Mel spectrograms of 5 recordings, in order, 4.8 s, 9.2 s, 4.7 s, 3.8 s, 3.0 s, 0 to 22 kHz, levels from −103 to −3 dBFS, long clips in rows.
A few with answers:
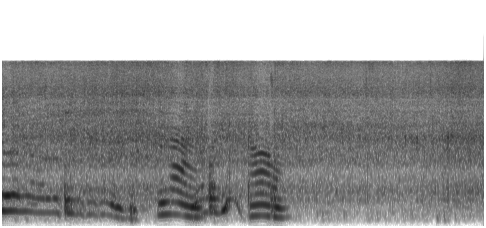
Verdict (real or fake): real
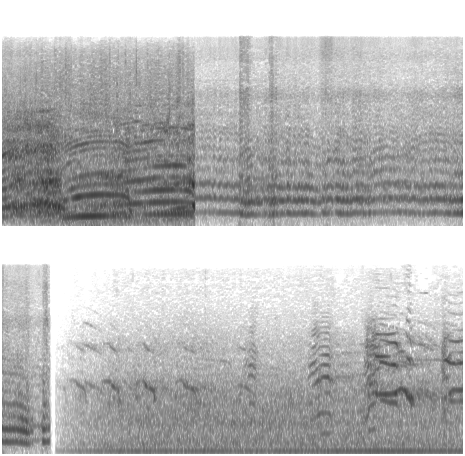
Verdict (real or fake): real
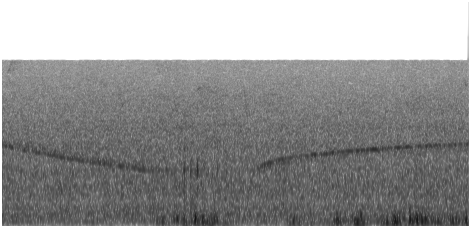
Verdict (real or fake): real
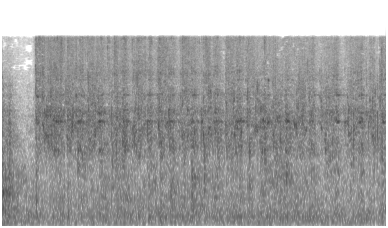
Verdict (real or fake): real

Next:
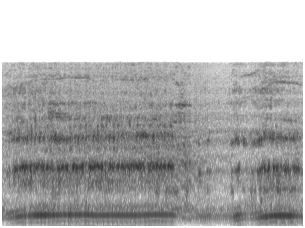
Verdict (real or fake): real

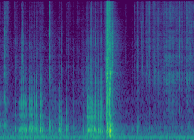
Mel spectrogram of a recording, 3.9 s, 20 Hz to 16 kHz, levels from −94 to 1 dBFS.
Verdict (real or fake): fake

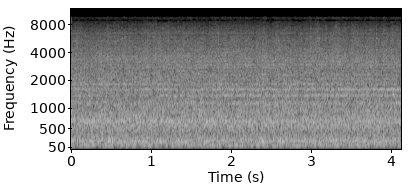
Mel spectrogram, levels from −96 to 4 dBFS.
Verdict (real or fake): fake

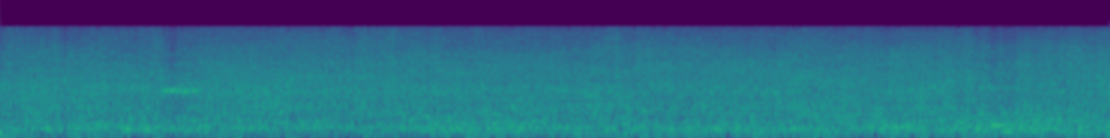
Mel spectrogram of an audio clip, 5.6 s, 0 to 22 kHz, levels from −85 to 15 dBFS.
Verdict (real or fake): fake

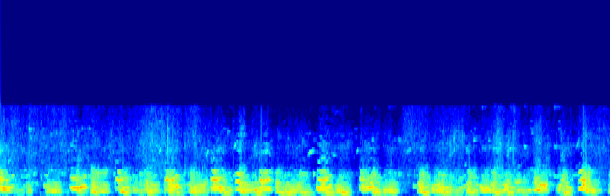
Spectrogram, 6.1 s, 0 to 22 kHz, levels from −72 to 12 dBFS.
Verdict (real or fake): real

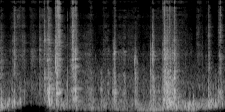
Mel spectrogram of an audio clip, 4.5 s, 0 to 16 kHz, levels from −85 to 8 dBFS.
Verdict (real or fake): fake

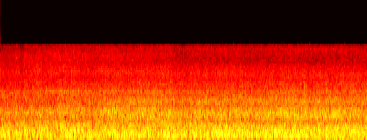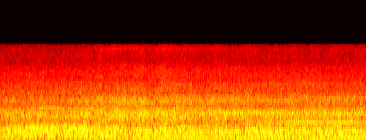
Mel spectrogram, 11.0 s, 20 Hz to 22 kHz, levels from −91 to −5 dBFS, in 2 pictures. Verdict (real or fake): real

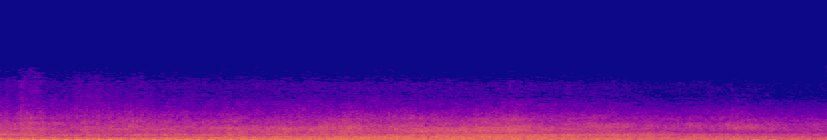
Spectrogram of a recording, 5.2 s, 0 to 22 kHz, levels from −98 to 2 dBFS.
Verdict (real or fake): real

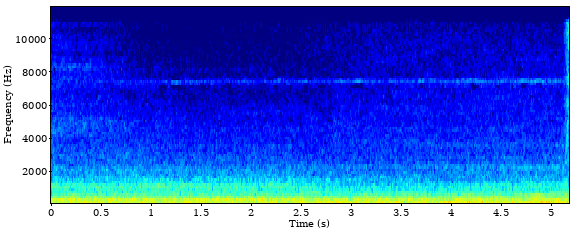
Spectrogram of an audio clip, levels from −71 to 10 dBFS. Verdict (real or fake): real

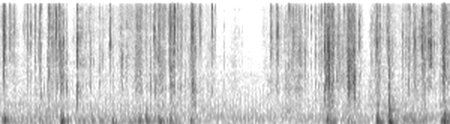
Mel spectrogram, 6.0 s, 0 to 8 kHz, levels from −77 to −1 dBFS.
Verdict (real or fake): real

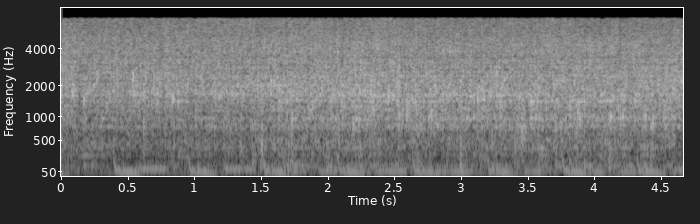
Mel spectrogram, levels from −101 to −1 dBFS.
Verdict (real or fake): real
